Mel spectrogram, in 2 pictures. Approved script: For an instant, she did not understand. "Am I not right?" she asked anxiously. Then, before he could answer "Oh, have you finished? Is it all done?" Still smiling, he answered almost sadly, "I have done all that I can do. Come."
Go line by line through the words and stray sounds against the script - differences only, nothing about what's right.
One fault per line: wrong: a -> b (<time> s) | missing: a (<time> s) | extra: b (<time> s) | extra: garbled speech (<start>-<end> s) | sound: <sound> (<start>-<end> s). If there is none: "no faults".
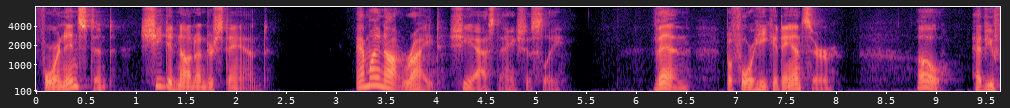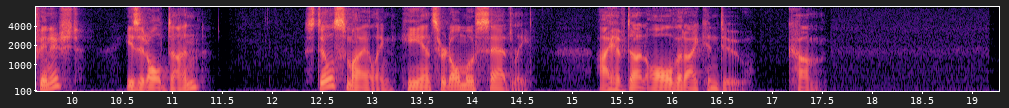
no faults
